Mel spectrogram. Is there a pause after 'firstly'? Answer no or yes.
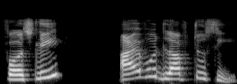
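yes. There is a pause after the first word. The speaker calls it right. "हम उसको read करना चाहते हैं ऐसे"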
